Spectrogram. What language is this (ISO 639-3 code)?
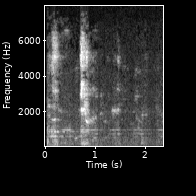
zho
